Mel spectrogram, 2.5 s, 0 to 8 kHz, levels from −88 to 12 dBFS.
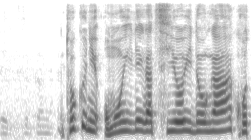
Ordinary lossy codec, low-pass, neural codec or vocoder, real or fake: none; 7.2 kHz; none; real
